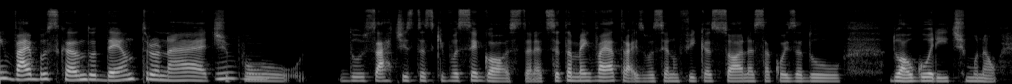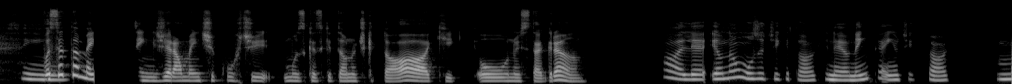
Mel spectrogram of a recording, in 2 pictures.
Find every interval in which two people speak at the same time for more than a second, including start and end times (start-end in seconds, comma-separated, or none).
none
